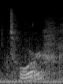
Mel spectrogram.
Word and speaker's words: torque: Anyone thinking torque? Never mind. See, because the guy sitting next to you, please, Sahara, would you like to explain it to everyone? Torque rhymes with door.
